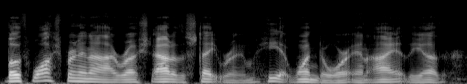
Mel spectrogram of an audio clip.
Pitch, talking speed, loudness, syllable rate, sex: 115 Hz, 245 wpm, -20 LUFS, 5.3 syllables/s, male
